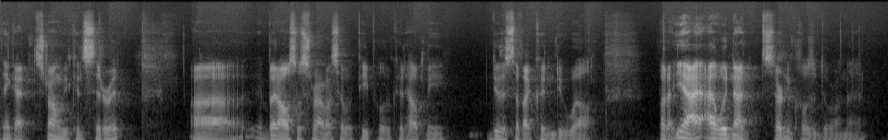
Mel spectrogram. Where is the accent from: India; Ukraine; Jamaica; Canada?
India; I'm Indian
